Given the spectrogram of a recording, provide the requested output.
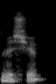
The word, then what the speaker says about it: monsieur: Monsieur, il se prononce monsieur.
